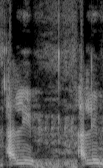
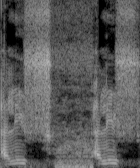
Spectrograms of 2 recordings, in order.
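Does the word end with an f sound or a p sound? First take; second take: p sound; f sound. First: The word ends with a p sound. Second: The word ends with an f sound. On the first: The speaker calls it wrong. "অনেকে প এর মতো উচ্চারণ করে, বাংলা প শেষে আলিফ আলিফ বলে" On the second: The speaker calls it right. "আসলে এটা আলিফ আলিফ"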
